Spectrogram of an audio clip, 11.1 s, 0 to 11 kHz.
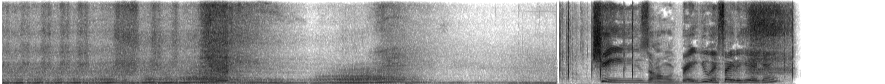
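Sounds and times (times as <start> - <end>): car engine idling and revving: 0.0 - 7.9
turbo hiss: 9.3 - 10.0.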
